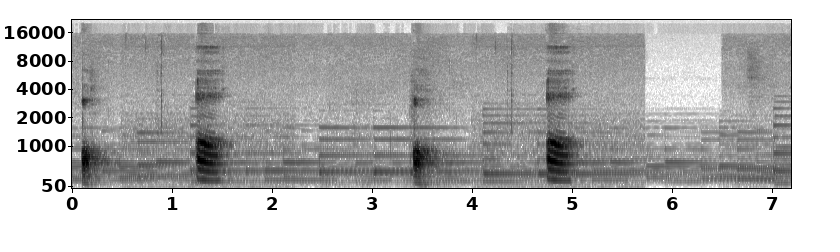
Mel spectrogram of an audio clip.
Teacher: put your tongue low and back in your mouth, slightly push your lips together, and then make a short voiced sound. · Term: low back rounded vowel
